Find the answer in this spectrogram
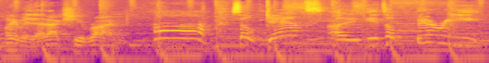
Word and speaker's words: Gantz: I don't know exactly how you pronounce it. I'm gonna say it the way the characters say it in the movie, which it's Gantz.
